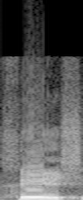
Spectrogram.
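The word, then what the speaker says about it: خویش: हाँ, खेश, अव्वल खेश बाद दरवेश। जी, वाव प्रोनाउंस नहीं करनी।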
